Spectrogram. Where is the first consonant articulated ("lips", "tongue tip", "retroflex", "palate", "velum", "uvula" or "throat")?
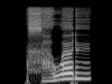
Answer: velum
